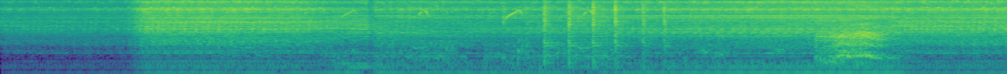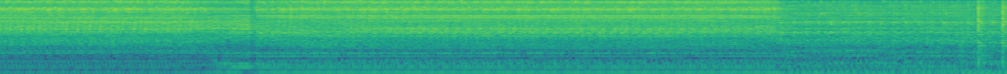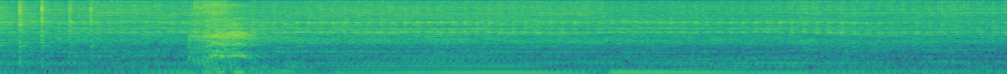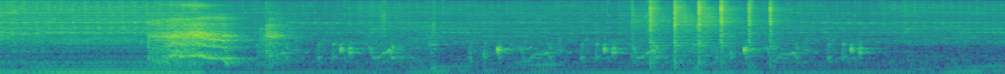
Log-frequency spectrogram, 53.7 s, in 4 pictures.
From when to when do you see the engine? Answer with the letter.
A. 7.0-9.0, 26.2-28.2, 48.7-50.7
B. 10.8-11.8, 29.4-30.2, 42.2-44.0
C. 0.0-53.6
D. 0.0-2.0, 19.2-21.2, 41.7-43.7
C.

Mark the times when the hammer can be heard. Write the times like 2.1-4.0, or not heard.
7.0-9.0, 26.2-28.2, 48.7-50.7.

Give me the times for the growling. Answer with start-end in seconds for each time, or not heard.
10.8-11.8, 29.4-30.2, 42.2-44.0.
